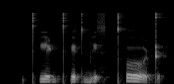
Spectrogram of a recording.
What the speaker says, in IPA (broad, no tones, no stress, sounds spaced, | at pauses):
t̪ʰ iː ɖ t̪ʰ ɪ t b i s t̪ʰ o ʈ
